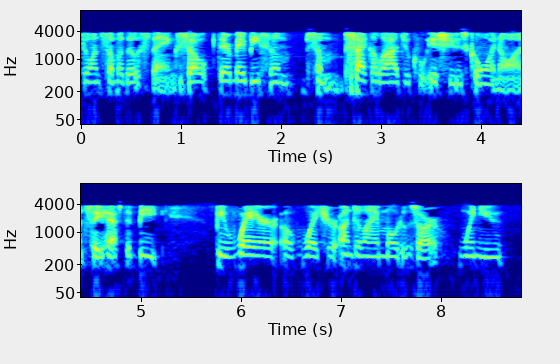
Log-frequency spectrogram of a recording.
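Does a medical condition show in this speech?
No.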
